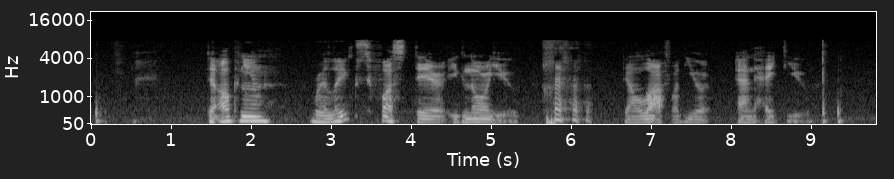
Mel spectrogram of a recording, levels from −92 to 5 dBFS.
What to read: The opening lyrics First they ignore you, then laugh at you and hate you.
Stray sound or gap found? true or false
true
